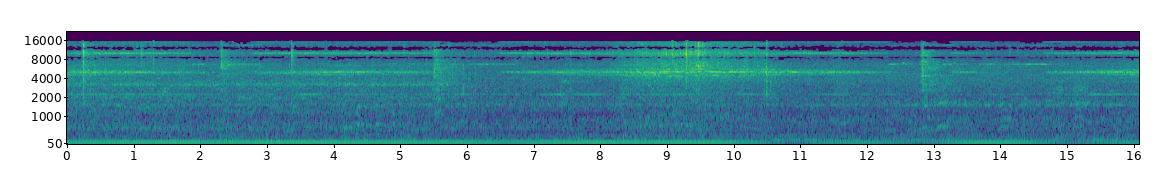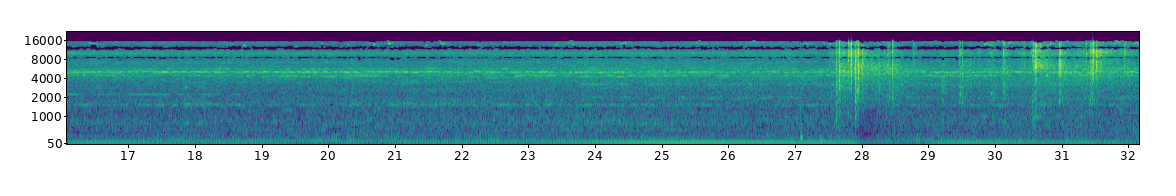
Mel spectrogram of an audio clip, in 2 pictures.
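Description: Industrial rubber tyre-cord fabric shredder and its conveyor running, a steady low machine hum with a few fainter steady tones above it. The hum dips briefly twice around the middle, and there is a sharp knock near the end.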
